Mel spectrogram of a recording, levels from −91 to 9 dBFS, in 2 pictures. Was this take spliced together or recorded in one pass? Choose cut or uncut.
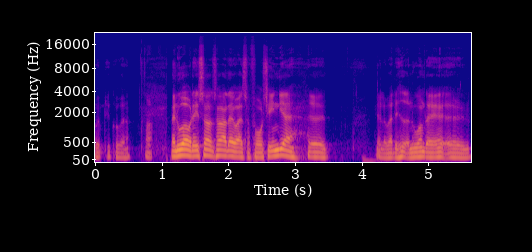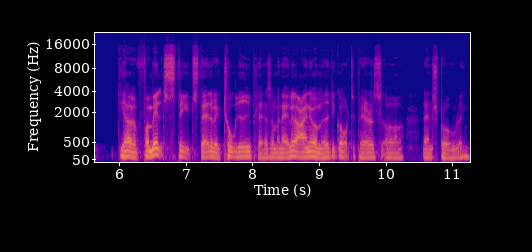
uncut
